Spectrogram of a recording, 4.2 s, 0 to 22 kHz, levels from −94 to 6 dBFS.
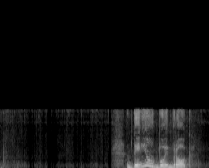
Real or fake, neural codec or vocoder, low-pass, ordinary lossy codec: fake; codec, 16 kHz, 4.8 kbps, FACodec; none; none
